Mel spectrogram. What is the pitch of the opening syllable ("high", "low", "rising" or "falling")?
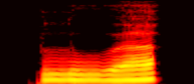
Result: rising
